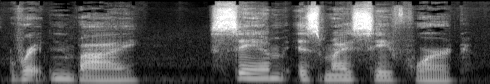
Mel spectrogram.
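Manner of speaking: usual speaking voice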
